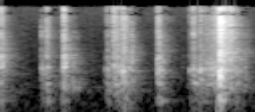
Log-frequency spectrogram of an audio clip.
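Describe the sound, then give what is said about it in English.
A typewriter tabulating, its motor winding up the spring: several short bursts of mechanical clatter and whirring, then a louder run ending in a bright ring of the carriage bell. No one speaks. “And this one has a great bell. See, everything about it sounds big. I'll tabulate on it.”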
